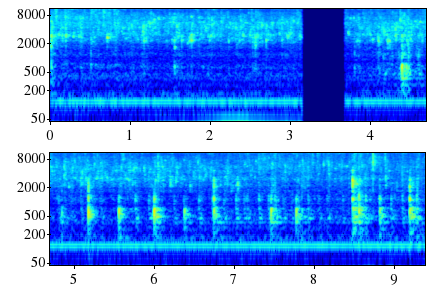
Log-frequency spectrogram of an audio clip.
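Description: Ground pork frying in oil in a non-stick wok, sizzling steadily as soy sauce goes in. After a brief dropout about three seconds in, a wooden spatula stirs the meat, knocking against the pan every half second or so.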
